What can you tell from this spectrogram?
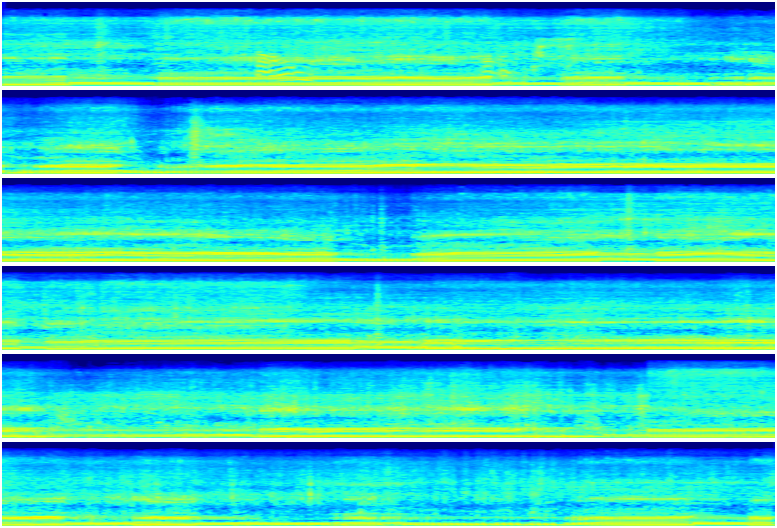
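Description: Pit bike engine heard close up from onboard as it is ridden, the revs climbing and falling again and again with the throttle, with a brief drop about twelve seconds in.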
